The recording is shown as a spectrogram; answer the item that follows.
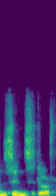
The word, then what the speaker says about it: Zinzendorf: Nicholas Count von Zinzendorf.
